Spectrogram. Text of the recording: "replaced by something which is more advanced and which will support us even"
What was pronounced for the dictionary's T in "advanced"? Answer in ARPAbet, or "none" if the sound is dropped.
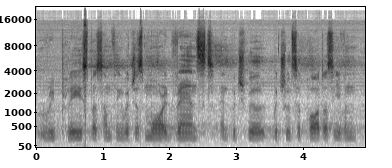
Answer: T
